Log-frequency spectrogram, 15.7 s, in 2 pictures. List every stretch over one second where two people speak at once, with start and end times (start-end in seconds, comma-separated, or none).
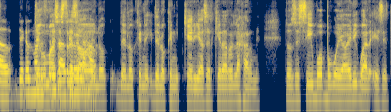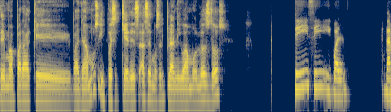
0.7-2.0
